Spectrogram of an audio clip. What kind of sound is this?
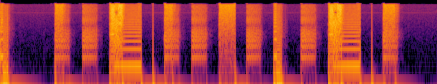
A beat constructed out of nothin but the LSDJ pulse channel, with faked PWM thanks to the use of macros
gameboy, loop, nintendo, electronic, pulse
